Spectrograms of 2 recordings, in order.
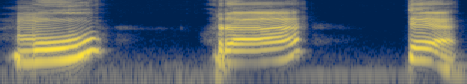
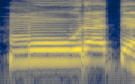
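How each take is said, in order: First: मू रा त spoken one by one with long gaps; separate syllables. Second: Said in the usual way. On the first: Shown as a demonstration. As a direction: sound out each syllable slowly. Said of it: "चलिए देखिए". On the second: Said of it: "तो मिलके बन जाएगा".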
